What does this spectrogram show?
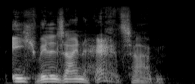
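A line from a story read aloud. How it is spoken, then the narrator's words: Roaring. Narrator (German): brüllte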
